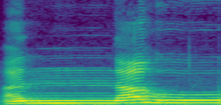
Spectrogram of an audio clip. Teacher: हमज़ा को नून मुशद्दद से मिलाएंगे, गुन्ना करेंगे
